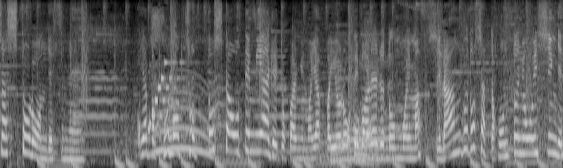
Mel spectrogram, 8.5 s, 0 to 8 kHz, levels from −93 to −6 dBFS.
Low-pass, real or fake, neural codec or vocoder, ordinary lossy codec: none; real; none; none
